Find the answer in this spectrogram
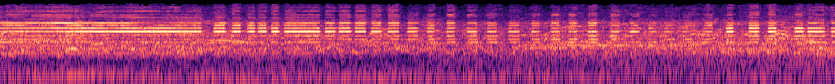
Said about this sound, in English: Beverly Hills. You hear all the horns. Yeah, yeah. So there are people that are just honking their horns in support of all of these folks who are marching here. Yep. This is Los Angeles.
